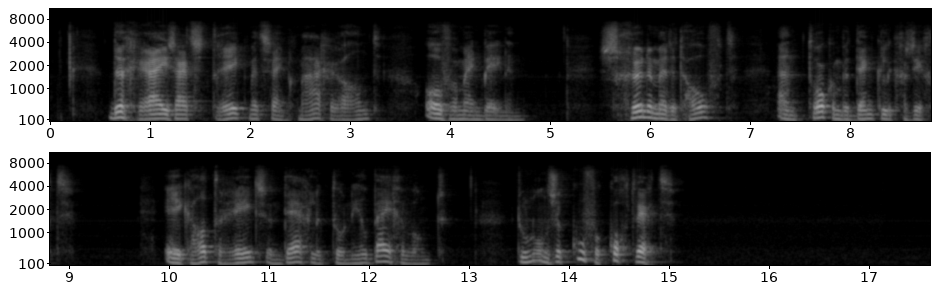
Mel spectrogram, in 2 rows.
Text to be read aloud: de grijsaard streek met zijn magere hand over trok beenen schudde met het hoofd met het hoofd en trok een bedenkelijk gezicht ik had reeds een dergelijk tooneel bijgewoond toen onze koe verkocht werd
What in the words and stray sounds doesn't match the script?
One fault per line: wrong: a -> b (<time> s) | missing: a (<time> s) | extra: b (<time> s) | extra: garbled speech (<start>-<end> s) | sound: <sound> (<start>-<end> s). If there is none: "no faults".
wrong: trok -> mijn (4.1 s)
missing: met het hoofd (6.9 s)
